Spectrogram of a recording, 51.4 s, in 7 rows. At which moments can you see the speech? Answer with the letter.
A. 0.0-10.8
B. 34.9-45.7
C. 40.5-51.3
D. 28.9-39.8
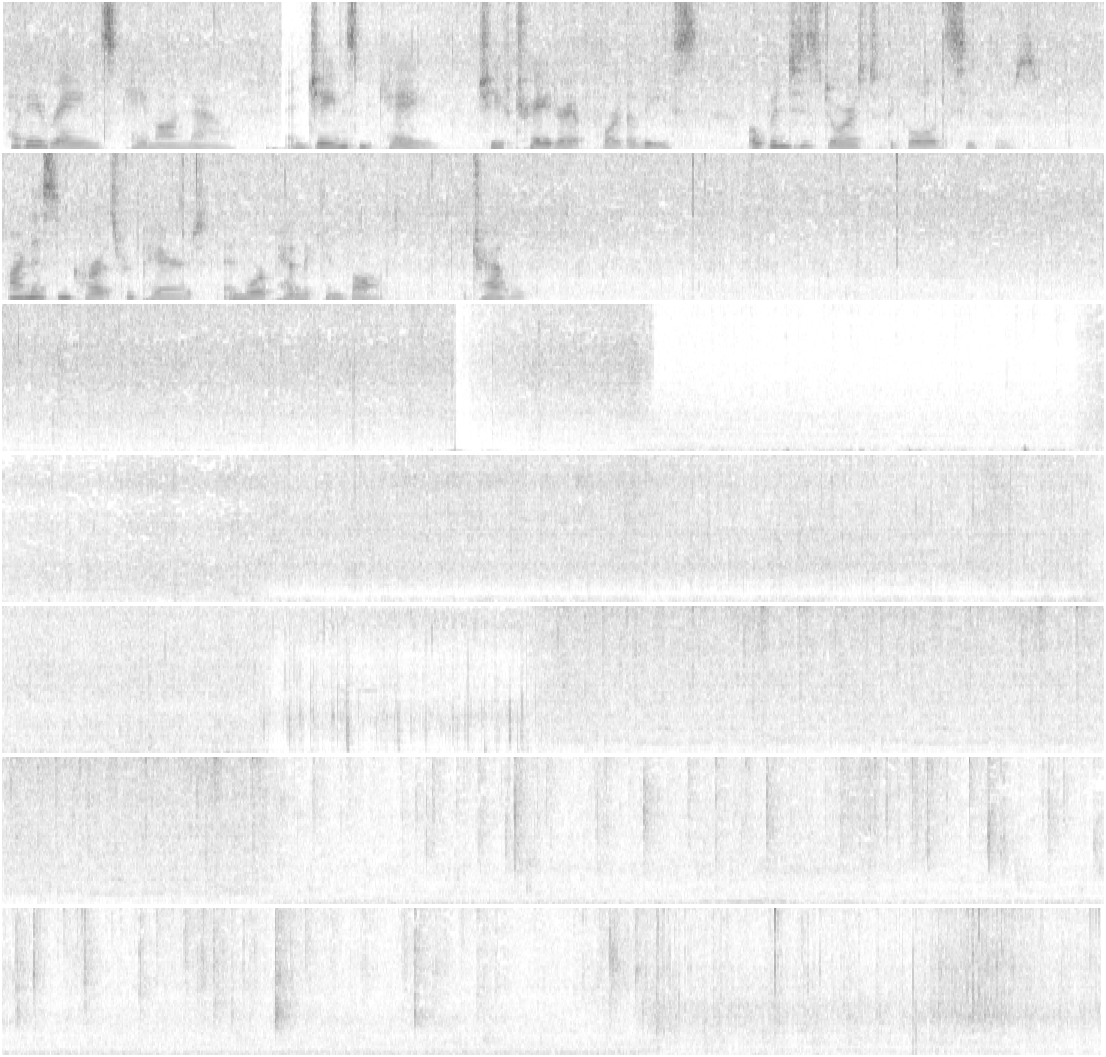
A.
